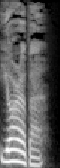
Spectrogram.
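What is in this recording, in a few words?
"yoruba", English word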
